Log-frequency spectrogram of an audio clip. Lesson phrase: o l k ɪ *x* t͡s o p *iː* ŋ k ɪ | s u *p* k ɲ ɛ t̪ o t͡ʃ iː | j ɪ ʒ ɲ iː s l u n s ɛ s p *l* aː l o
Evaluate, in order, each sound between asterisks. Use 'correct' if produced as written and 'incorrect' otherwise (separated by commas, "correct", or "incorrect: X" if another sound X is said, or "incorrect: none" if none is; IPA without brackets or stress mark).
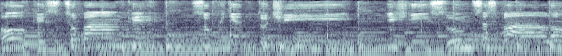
incorrect: s, incorrect: aː, incorrect: none, correct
